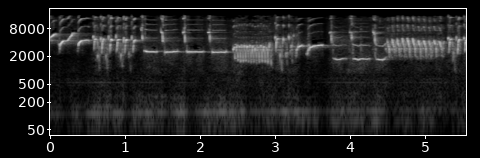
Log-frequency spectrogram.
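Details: Two young Timbrado canary brothers attempting song after their first molt; varied song mixing sweeping whistles, steady held whistled notes, a harsh buzzy burst and a fast trill, with faint low background hum.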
